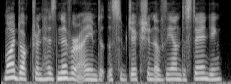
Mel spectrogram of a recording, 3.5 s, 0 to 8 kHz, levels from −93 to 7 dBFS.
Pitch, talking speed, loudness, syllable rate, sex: 185 Hz, 190 wpm, -17 LUFS, 6.1 syllables/s, female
